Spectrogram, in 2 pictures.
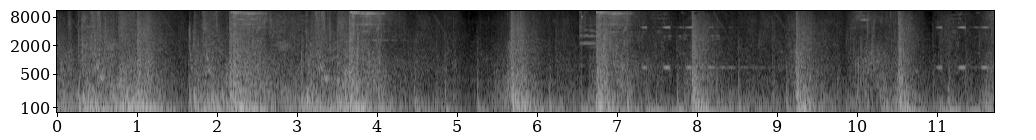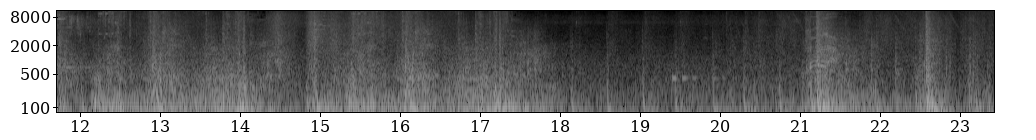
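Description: Gunfire and blasts crackle in a video game.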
